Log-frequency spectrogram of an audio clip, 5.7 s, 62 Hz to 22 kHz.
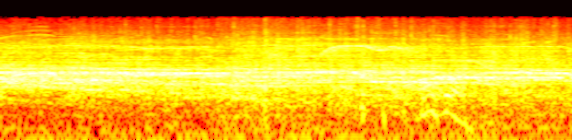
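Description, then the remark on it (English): A large crowd cheers and applauds steadily and loudly, a dense wash of clapping with scattered shouts and whoops rising over it, sustained without a break, as a candidate announces a run for president of the United States. “I bet not more than 3% of the people cheering will vote for him in the primaries.”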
